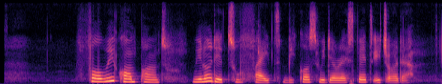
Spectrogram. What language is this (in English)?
Nigerian Pidgin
